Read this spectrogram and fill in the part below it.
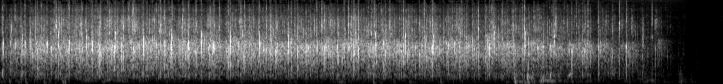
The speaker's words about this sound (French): Applaudissez-le.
